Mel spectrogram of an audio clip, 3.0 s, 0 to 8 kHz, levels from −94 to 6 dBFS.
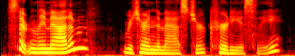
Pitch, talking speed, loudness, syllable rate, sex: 215 Hz, 120 wpm, -18 LUFS, 6.1 syllables/s, female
